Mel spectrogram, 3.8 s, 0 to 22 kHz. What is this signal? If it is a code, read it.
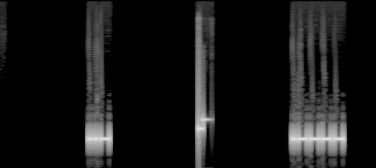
Morse code, heard as a keyed tone, about 40 wpm, 700 Hz. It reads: U 1
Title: Single Letter-Number 40wpm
